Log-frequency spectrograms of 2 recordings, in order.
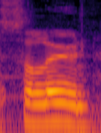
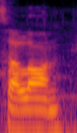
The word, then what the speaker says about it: saloon: area we're in the saloon at the moment it is not a place you go to get your hair done and it's not pronounced Salon it's called Saloon and it is the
